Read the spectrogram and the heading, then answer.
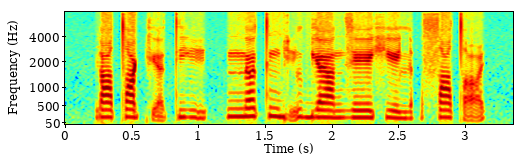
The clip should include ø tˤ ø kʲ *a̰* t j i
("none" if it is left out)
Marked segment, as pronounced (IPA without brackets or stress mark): a̰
